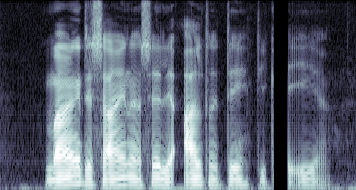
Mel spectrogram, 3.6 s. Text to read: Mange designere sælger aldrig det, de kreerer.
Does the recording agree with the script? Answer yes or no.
yes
